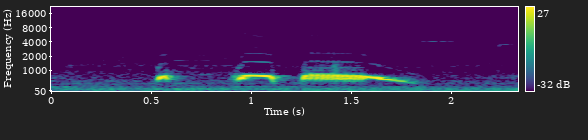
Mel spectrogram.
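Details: Spotted dove singing the liu tan pattern for decoying: a short opening coo, an arched middle coo, and a long mellow final coo falling away at its end. A single phrase is heard over faint hum.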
